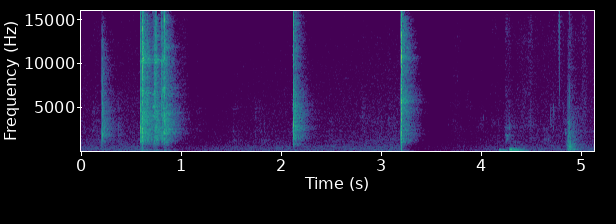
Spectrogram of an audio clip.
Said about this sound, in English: As you notice, it does fire without a magazine as well.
